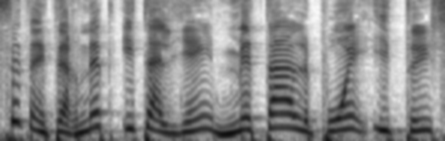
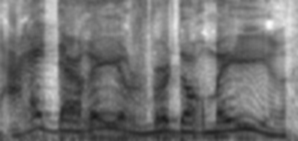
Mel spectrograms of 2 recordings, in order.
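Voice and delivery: put-on voice of an annoyed sleeper; imitated grumbling girlfriend. Host imitating girlfriend woken by his laughing, put-on grumble. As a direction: grumble it like a mock-irritated bedmate. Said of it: "elle parle de même, ma blonde".

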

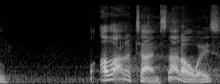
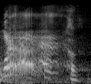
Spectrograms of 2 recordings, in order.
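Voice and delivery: startled mock yelp; 6 semitones higher, 5 dB quieter than usual. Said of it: "this happens and you go".

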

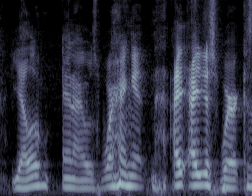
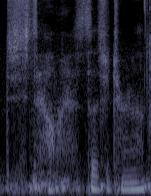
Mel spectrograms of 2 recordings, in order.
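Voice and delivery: low, barely voiced murmur; very soft, whispered aside; hushed relish; 5 semitones lower, 14 dB quieter than usual. Real, not acted. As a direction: trail into a whisper, savouring the thought. Savouring a professed turn-on.

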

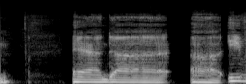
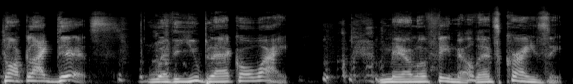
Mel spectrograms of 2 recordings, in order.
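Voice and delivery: Tracy Morgan; 3 semitones higher than usual. Retold or imitated. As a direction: do a Bronx comic voice. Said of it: "Tracy Morgan".

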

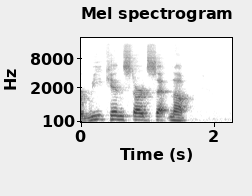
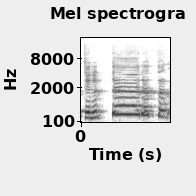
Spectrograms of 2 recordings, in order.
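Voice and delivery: high hummed ditty; humming cheery tune; faster than usual. Retold or imitated. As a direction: hum a bouncy little tune. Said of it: "They're just like".

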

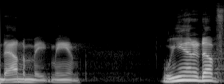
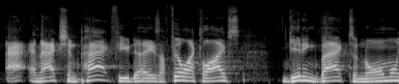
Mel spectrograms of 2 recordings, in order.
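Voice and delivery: ordinary talk

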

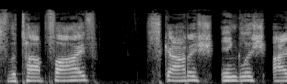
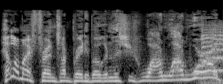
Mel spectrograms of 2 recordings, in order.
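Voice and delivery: higher, brisk segment-opening announcement; show intro announcer; 3 semitones higher, faster than usual. Acted. Host introducing Wild Wild World, brisk announcer style. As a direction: launch the segment with showy fanfare.

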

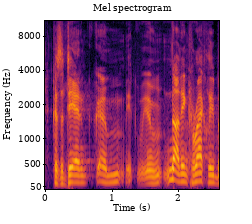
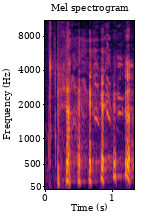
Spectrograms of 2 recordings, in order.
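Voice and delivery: laughing; 5 semitones higher, 6 dB quieter than usual. Real, not acted. Laughs at Sean Connery joke.

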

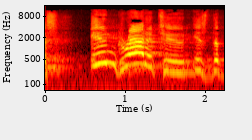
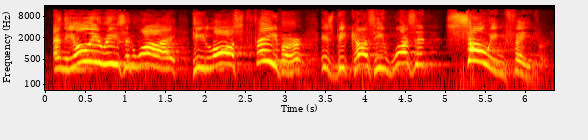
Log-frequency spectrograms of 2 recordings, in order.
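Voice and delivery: higher, louder preacher's shout; preaching at full force; 4 semitones higher, 3 dB louder than usual. Real, not acted. Pastor shouting to the church about losing favor, full preaching force. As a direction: drive the point home like a revival preacher.

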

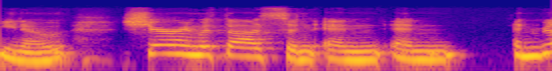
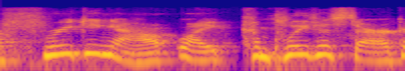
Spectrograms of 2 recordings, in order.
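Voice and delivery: ordinary talk, nothing marked

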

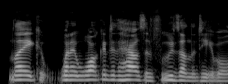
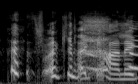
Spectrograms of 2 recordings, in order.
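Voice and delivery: giggling through the words; cracking up while talking; laughing; 7 semitones higher, slower than usual. Real, not acted. Laughing hard at friend.

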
